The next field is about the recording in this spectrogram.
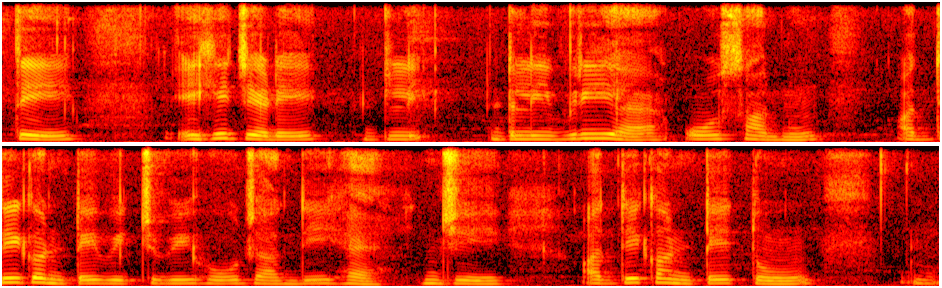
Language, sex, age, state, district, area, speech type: Punjabi, female, 18-30, Punjab, Jalandhar, urban, spontaneous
